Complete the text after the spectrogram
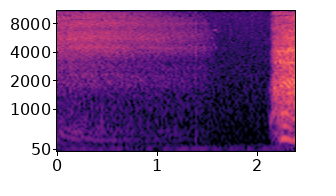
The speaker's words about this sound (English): Take a deep inhale right now with me.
